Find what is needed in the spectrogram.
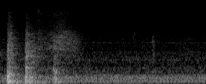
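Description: Knocks and a short crinkle from a plastic-wrapped foam meat tray of pork belly being handled, with a couple of sharp knocks right at the start. A steady low hum runs underneath.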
